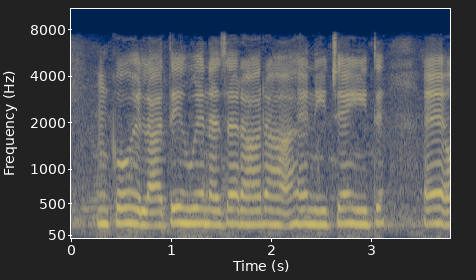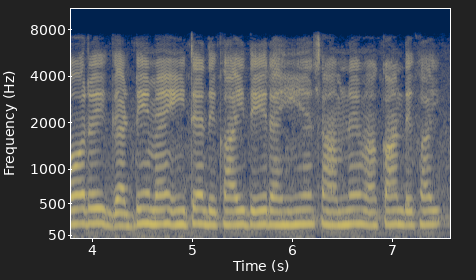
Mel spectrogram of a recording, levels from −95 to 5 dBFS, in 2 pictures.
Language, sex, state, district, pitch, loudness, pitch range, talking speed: Hindi, female, Maharashtra, Chandrapur, 205 Hz, -19 LUFS, 200-215 Hz, 175 wpm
